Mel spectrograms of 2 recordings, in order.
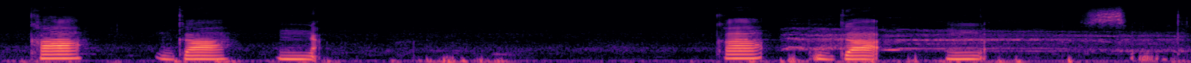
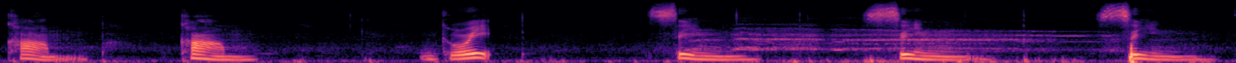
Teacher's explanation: This consonant sound are produced when the back of the tongue touch the soft palate or the velum. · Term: Velar sounds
